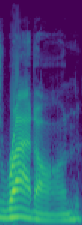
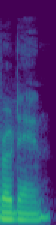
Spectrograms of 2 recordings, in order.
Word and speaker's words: Rodan: to pronounce that uh it's radon and I'm like no it's a no yeah yeah it's Rodan and they're go like yeah yeah it's okay so we'll go we'll go see Ro we'll go see radon I'm like no I've corrected you three times someone's name yeah yeah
